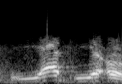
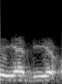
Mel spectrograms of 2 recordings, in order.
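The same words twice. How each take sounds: First: یبیع slowly as yab-yi-u, consonant y sounded; uncontracted original form. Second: Said in the usual way. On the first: Shown as a demonstration. Teacher showing students the root form, یبیع slowly as yab-yi-u. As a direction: split یبیع into yab, then yi-u. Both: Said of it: "اصل یبیع، یبیع بود".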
